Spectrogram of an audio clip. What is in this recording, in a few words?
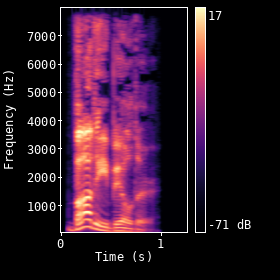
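"bodybuilder", British English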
